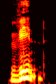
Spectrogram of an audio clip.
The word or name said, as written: vind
